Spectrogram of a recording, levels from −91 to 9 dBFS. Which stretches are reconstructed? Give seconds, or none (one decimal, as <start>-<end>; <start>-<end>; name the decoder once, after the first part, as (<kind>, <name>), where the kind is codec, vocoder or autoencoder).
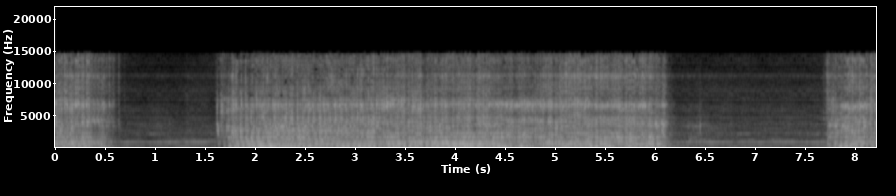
0.0-1.8 (codec, SNAC); 3.3-8.2

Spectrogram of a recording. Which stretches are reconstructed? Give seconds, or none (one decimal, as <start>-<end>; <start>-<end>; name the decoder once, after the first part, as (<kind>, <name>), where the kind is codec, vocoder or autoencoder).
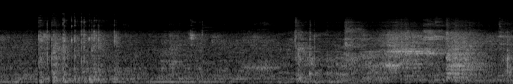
2.8-4.0 (codec, SNAC)

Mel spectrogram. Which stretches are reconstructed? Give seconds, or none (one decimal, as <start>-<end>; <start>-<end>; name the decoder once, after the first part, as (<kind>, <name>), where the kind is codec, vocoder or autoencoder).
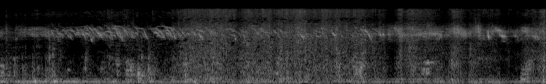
0.0-0.5 (codec, SNAC); 3.8-5.5

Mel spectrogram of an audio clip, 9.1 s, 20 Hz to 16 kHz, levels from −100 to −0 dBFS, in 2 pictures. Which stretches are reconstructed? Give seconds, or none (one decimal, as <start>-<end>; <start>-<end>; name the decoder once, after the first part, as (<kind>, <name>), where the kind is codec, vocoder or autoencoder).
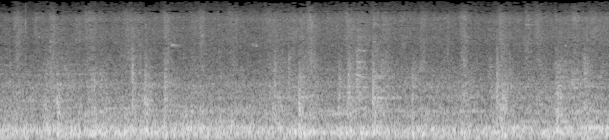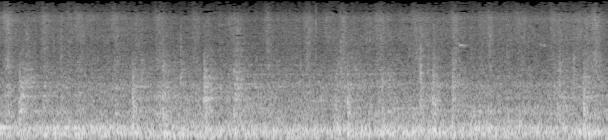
none

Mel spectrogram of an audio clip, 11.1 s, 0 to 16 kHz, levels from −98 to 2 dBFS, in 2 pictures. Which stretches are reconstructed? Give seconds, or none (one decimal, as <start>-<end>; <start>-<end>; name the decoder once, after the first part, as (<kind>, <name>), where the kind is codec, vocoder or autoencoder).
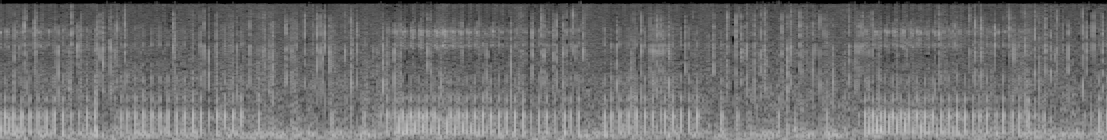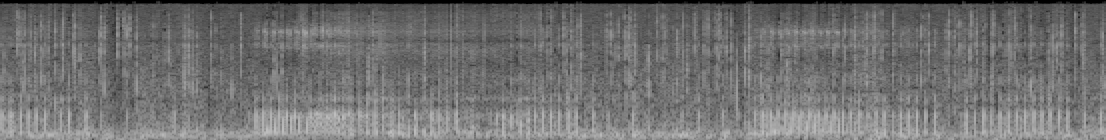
7.1-8.2 (codec, SNAC)

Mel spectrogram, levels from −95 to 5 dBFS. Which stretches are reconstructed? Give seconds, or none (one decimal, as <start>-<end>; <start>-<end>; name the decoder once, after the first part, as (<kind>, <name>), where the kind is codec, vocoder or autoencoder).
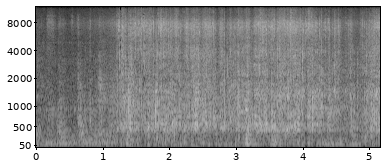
4.6-5.2 (codec, SNAC)

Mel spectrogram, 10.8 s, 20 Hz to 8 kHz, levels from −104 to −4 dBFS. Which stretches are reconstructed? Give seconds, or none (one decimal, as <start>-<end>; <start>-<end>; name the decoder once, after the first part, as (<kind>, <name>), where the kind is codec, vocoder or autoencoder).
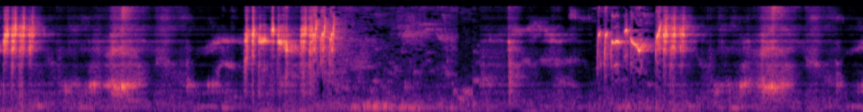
0.0-3.9 (codec, SNAC); 6.0-7.4; 8.3-10.8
